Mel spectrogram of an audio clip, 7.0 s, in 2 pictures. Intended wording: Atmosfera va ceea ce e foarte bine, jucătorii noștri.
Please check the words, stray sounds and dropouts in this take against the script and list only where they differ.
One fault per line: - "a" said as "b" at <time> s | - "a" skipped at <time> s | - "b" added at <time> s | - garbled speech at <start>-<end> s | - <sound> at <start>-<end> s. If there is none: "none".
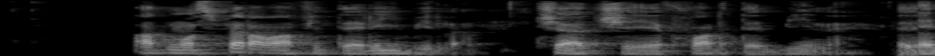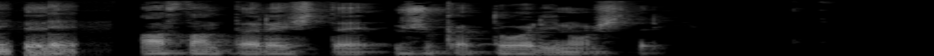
- "fi teribilă" added at 1.1 s
- laugh at 3.4-3.8 s
- "asta întărește" added at 4.0 s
